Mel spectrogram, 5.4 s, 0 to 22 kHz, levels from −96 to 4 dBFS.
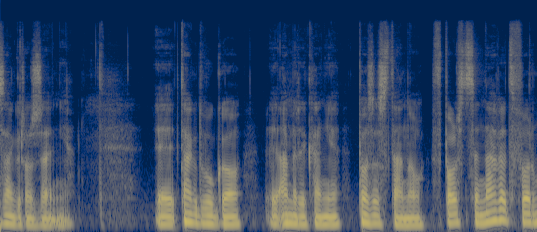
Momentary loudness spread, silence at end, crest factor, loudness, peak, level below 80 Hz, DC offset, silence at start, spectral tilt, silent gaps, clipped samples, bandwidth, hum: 6 LU; 0 s; 14 dB; -26 LUFS; -12 dBFS; -44 dBFS; under 0.1%; 0 s; -6.5 dB/octave; none; under 0.1%; 15 kHz; none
